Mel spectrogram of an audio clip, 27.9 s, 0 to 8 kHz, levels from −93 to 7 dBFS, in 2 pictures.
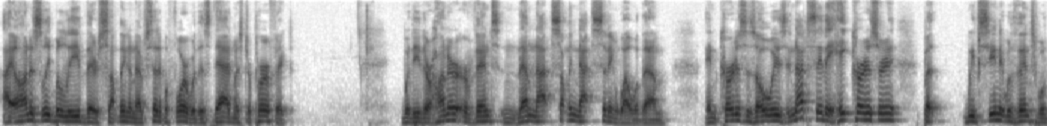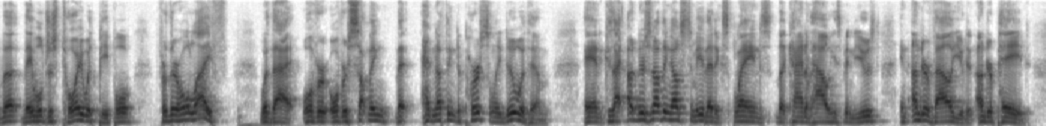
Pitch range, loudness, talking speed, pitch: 110-140 Hz, -13 LUFS, 205 wpm, 120 Hz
